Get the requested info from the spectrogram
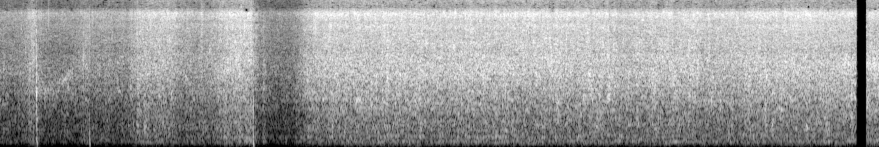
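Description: Heavy hailstorm: dense hail pelting the ground, shrubs and trees in a steady roar of impacts, with a few sharper knocks in the first four seconds. It grows louder and steadier about four seconds in and breaks off for an instant near the end.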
